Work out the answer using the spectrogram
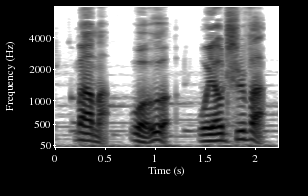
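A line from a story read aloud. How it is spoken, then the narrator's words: Child crying while speaking. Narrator (Chinese): 托比 哇的一声哭了起来，边哭边说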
